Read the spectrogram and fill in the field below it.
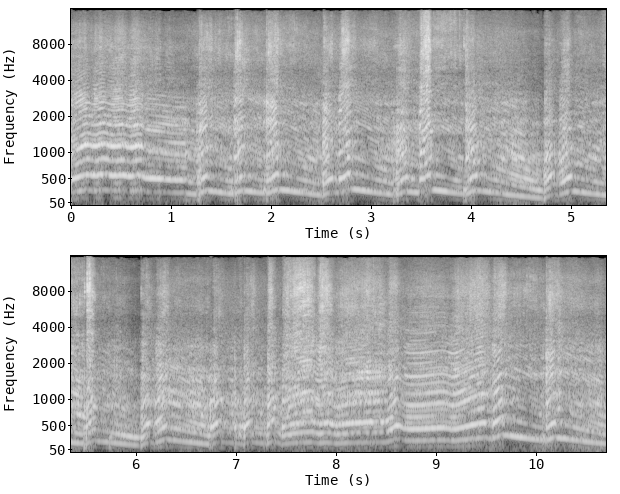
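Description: A motorcycle engine revs up and down again and again, close by.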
